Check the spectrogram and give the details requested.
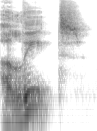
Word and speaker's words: elite: cut off like that the first sound is an O sound and then lalala you should know that one leat leat so that I actually sounds like a long e he elite elite elite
